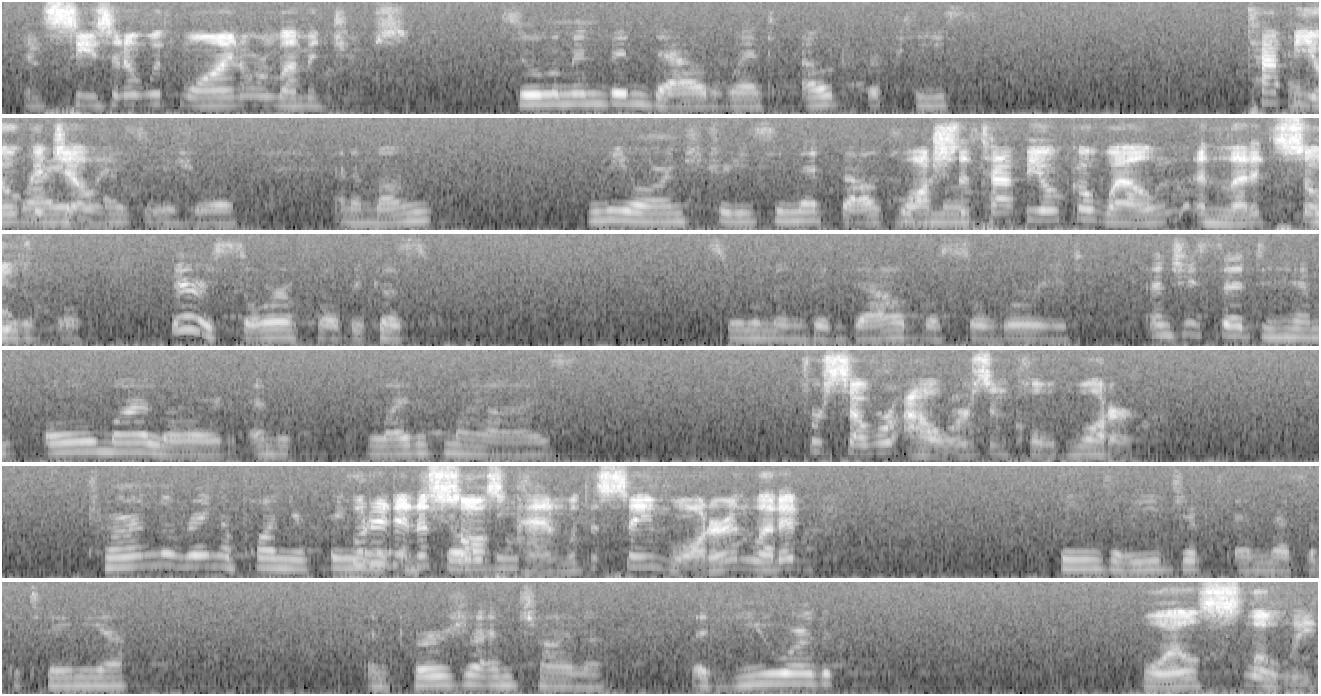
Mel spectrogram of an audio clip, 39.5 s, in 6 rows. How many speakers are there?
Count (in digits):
2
